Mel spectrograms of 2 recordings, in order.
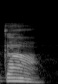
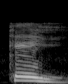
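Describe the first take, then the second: First: Said in the usual way. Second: Letter K pronounced "kay"; English letter K. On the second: Shown as a demonstration. Teacher modelling the English alphabet, K as "kay". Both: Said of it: "La letra K".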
